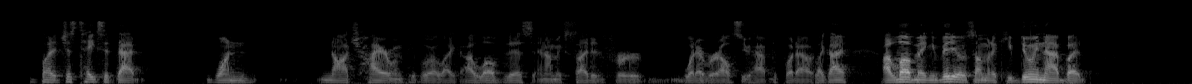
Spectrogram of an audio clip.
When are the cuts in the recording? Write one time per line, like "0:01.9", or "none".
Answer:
0:08.1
